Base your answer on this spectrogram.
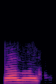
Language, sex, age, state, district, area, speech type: Kashmiri, male, 60+, Jammu and Kashmir, Ganderbal, rural, conversation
